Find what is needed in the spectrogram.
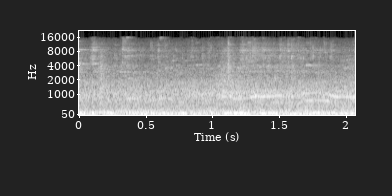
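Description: Faint, low thuds of children bouncing on a trampoline mat.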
